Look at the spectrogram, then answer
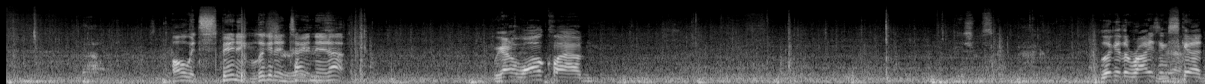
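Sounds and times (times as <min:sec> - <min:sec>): low thunder rumble: 0:00.1 - 0:11.8
rain: 0:00.1 - 0:12.0.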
